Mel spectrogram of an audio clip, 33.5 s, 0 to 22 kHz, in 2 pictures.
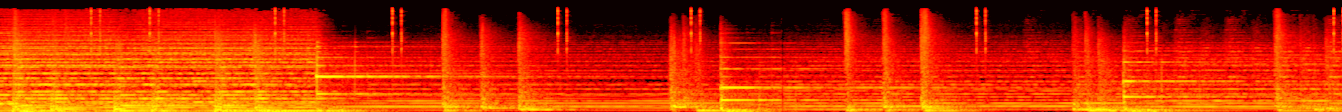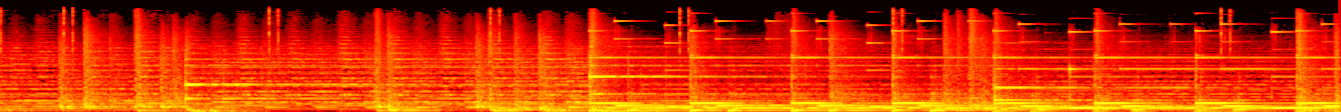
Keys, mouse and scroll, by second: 1.1-13.9 drag, 13.9 ctrl+t, 14.3 click, 15.1 right click, 16.7-32.0 drag, 32.1-33.5 drag.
